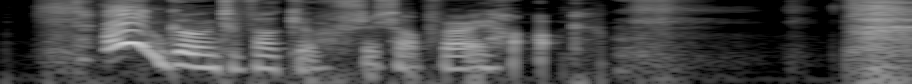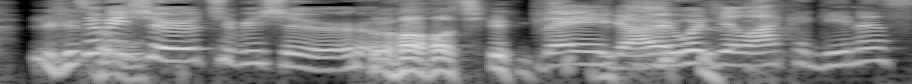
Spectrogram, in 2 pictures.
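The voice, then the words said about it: Weak put-on Irish accent. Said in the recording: “you do good accents, but your Irish is not really...”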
